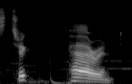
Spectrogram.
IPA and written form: strɪkː peərənt (strict parent)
